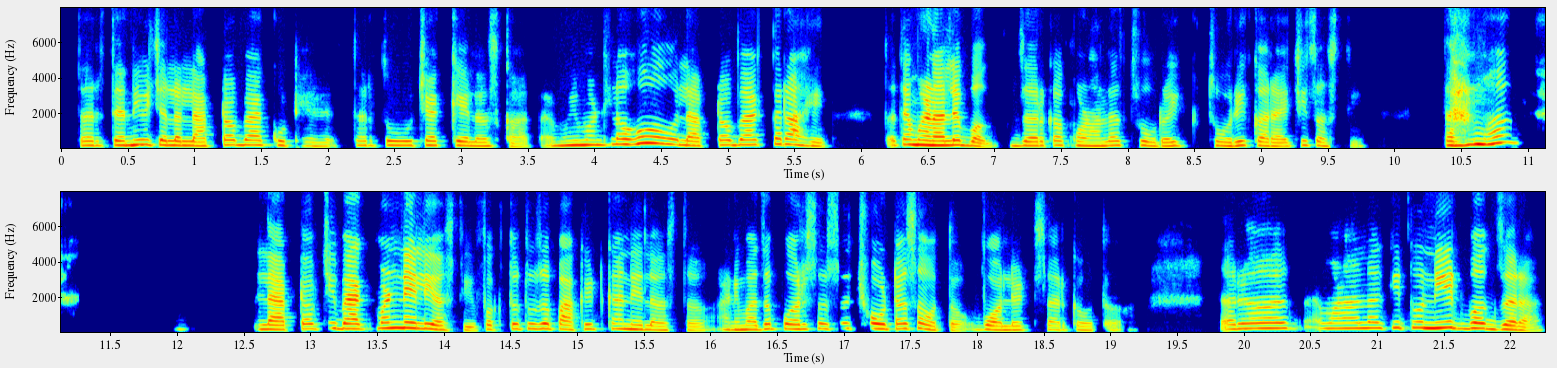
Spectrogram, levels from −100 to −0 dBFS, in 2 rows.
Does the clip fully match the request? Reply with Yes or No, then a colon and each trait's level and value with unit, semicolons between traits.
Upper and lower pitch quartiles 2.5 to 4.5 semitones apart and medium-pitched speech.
No: average, 4.0 semitones; high, 240 Hz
